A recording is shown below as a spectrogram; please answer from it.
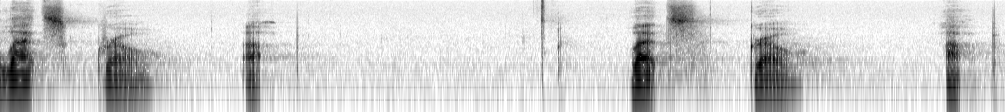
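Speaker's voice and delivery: soft, slow, nearly breathed, words spaced apart; gentle hush. Acted. Paul gently urging the church to grow up, hushed and slow. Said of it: "This is Paul's gentle way of saying".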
